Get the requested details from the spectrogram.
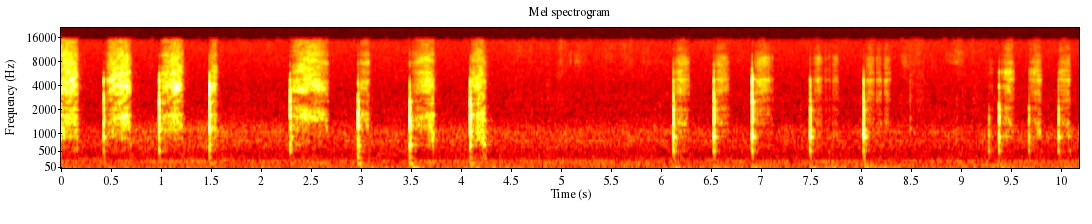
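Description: A white chalk stick scratches lines and shading onto a flat, solid chalkboard in a wooden frame resting on a table. Short, bright, scratchy strokes and softer rubbing passes repeat at a quiet level over a steady low hum.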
